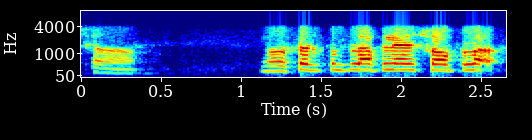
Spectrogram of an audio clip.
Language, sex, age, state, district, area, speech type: Marathi, male, 30-45, Maharashtra, Beed, rural, conversation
